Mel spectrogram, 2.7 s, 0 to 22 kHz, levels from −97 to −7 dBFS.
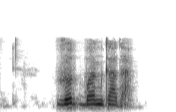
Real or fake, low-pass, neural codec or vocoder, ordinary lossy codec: real; 5.4 kHz; none; AAC, 24 kbps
